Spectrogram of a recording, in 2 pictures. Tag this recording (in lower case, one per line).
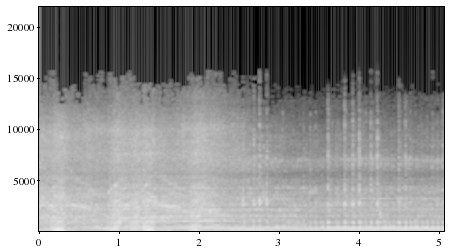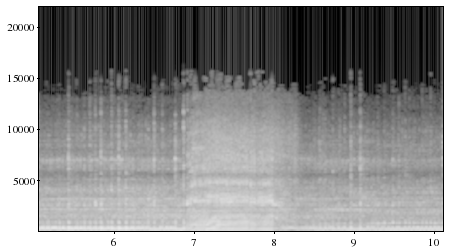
chainsaw
chainsawing trees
